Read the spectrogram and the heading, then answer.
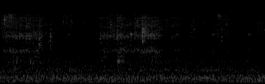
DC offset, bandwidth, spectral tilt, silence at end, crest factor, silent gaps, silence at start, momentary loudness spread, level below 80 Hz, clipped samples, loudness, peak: under 0.1%; 12 kHz; -1 dB/octave; 0 s; 22 dB; none; 0 s; 8 LU; -84 dBFS; under 0.1%; -51 LUFS; -32 dBFS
